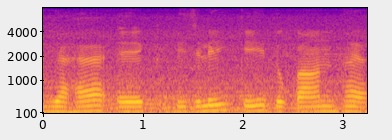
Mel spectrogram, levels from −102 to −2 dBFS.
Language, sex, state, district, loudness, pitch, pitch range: Hindi, male, Haryana, Charkhi Dadri, -17 LUFS, 135 Hz, 130-140 Hz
